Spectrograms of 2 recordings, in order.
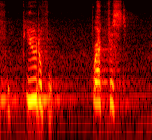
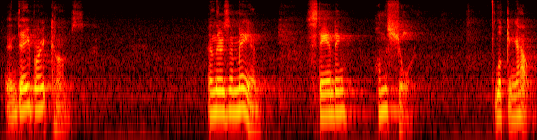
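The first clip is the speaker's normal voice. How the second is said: hushed storytelling; 5 semitones lower, 5 dB quieter than usual. A narrator's reading. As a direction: draw them in quietly. Hushed scene setting.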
